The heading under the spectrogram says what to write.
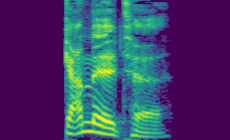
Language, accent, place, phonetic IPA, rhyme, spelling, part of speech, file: German, Germany, Berlin, [ˈɡaml̩tə], -aml̩tə, gammelte, verb, De-gammelte.ogg
- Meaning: inflection of gammeln: 1. first/third-person singular preterite 2. first/third-person singular subjunctive II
